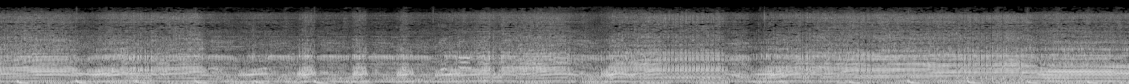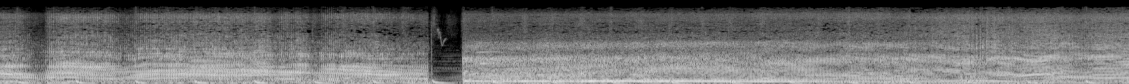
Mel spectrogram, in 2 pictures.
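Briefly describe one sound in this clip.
A dirt bike engine revs hard and strains up a steep slope.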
